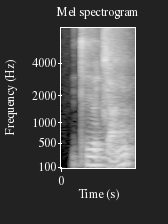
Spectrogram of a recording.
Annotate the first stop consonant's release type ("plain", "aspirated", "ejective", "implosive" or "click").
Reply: aspirated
